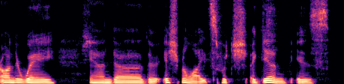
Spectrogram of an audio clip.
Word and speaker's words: Ishmaelites: Then they lifted their eyes and looked, and there just so happened was a company of Ishmaelites.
